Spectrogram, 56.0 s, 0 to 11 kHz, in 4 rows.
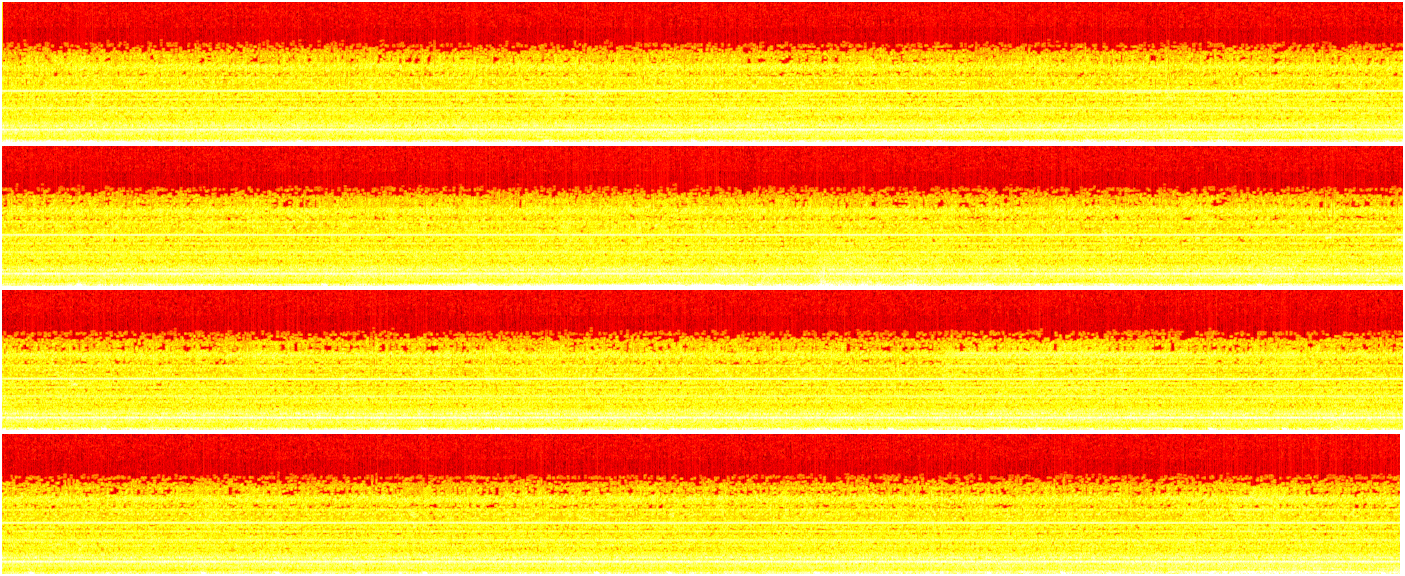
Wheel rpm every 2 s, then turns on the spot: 0, 0, 0, 0, 0, 0, 0, 0, 0, 0, 0, 0, 0, 0, 0, 0, 0, 0, 0, 0, 0, 0, 0, 0, 0, 0, 0, 0.
none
